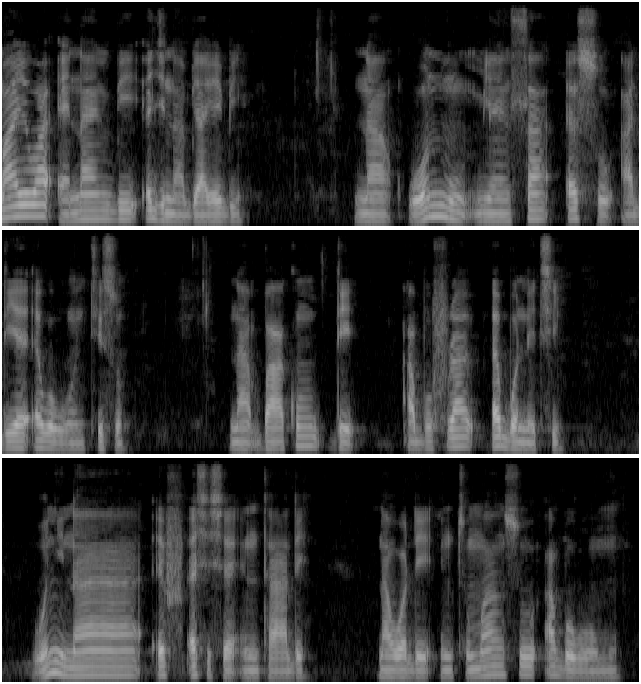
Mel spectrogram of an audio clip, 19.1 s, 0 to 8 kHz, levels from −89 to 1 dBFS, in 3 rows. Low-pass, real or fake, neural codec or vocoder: 7.2 kHz; real; none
